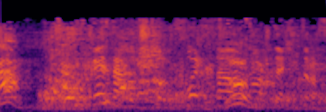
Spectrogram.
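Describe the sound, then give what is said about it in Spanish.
Dogs bark and yelp aggressively in a dramatic film scene at a royal court, where a furious dog lunges at the king: a few sharp, harsh barks and whimpering yips in quick succession, loud throughout. “¿Qué les pasa a los perros? ¿Por qué están tan agresivos?”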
